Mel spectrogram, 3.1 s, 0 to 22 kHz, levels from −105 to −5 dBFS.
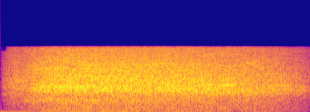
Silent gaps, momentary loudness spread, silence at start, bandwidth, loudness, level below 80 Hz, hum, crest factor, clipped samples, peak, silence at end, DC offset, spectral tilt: none; 11 LU; 0.05 s; 4 kHz; -7 LUFS; -38 dBFS; none; 8 dB; under 0.1%; 0 dBFS; 0 s; 0.8%; -6 dB/octave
